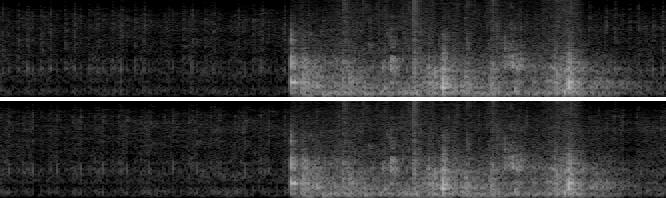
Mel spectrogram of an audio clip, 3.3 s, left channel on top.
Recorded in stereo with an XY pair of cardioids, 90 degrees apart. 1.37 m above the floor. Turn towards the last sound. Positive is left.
turn(degrees=0)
